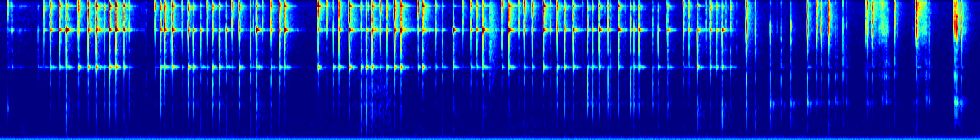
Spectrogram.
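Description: A medium frosted glass candle tumbler filled with wax is held in one hand and tapped with the fingernails of the other. The result is fast, clear glass clinks with a bright, high ring that dies away almost instantly. The bursts of taps run dense through the whole clip, with a few brief pauses.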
